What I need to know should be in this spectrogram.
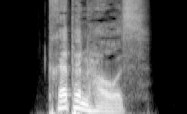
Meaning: stairwell
- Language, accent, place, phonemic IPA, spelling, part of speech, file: German, Germany, Berlin, /ˈtʁɛpn̩ˌhaʊ̯s/, Treppenhaus, noun, De-Treppenhaus.ogg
